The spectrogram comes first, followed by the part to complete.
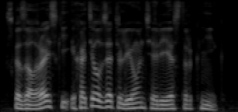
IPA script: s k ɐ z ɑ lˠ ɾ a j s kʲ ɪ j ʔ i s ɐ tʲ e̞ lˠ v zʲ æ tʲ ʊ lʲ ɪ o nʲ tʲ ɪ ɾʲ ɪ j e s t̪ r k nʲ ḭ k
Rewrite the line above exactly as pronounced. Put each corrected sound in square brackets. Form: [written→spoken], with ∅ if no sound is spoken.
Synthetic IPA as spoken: s k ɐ z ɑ lˠ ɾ a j s kʲ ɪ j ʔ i [s→x] ɐ tʲ e̞ lˠ v zʲ æ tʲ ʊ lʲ ɪ o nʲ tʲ ɪ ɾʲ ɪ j e s t̪ r k nʲ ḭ k

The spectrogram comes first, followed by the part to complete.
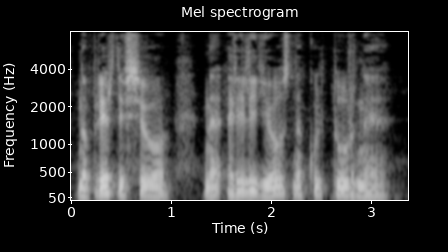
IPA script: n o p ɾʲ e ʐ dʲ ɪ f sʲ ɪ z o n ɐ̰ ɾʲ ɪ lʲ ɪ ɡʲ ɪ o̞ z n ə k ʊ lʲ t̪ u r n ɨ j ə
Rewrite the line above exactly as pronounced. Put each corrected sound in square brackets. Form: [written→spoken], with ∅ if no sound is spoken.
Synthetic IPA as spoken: n o p ɾʲ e ʐ dʲ ɪ f sʲ ɪ [z→v] o n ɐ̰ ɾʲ ɪ lʲ ɪ ɡʲ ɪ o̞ z n ə k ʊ lʲ t̪ u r n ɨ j ə

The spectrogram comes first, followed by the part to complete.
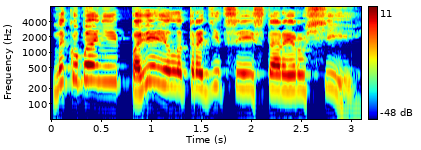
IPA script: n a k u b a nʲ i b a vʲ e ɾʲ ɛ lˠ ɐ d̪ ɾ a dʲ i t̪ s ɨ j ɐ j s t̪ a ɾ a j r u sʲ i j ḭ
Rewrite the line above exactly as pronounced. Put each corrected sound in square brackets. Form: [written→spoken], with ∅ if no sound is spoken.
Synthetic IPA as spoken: n [a→ɐ] k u b a nʲ i [b→p] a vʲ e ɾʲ ɛ lˠ ɐ [d̪→t̪] ɾ a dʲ i t̪ s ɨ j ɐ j s t̪ a ɾ [a→ɐ] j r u sʲ i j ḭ

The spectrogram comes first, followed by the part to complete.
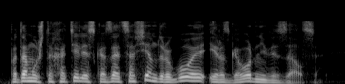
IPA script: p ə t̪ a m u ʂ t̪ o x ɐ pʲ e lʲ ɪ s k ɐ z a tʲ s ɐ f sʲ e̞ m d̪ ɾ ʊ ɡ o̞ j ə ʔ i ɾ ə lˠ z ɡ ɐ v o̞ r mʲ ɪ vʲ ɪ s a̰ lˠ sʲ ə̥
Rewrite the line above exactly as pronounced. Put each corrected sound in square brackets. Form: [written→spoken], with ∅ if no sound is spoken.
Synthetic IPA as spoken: p ə t̪ [a→ɐ] m u ʂ t̪ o x ɐ [pʲ→tʲ] e lʲ ɪ s k ɐ z a tʲ s ɐ f sʲ e̞ m d̪ ɾ ʊ ɡ o̞ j ə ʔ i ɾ ə [lˠ→∅] z ɡ ɐ v o̞ r [mʲ→nʲ] ɪ vʲ ɪ [s→z] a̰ lˠ sʲ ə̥

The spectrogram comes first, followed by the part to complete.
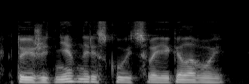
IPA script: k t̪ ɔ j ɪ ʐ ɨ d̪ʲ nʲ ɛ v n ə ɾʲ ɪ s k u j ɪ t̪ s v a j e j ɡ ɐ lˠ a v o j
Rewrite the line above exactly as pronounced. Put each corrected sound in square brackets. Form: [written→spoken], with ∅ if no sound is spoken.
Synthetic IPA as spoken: k t̪ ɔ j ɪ ʐ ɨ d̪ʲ nʲ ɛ v n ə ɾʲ ɪ s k u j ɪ t̪ s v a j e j ɡ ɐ lˠ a v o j

